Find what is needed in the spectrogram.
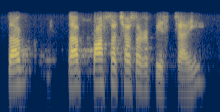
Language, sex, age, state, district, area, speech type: Maithili, male, 30-45, Bihar, Purnia, rural, conversation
